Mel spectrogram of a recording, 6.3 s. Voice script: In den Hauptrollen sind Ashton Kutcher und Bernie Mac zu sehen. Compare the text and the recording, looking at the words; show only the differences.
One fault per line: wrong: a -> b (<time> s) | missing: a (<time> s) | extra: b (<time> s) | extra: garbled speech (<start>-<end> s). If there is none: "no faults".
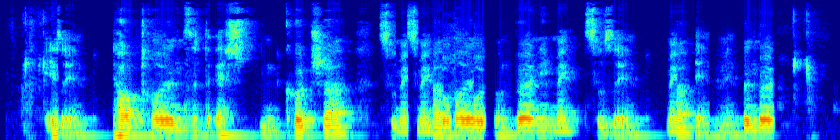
wrong: den -> sehen (0.4 s)
extra: garbled speech (2.8-3.6 s)
extra: garbled speech (5.0-5.8 s)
